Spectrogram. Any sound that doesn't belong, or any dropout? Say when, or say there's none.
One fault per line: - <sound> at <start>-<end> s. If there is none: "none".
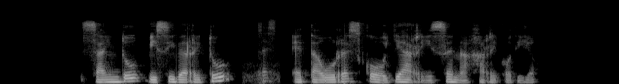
- laugh at 2.6-2.8 s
